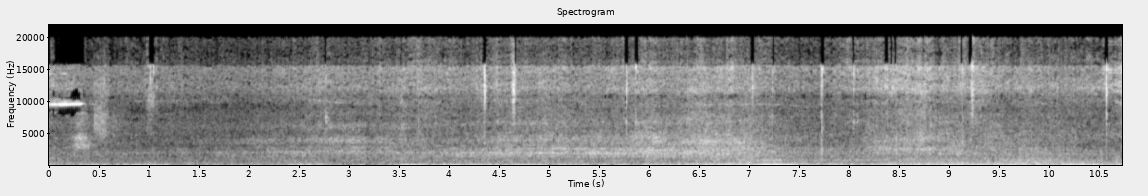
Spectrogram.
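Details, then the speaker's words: 2009 Ford F-250 5.4 L, crank no start with no cranking rpm: open crankshaft position sensor circuit; gently pulling the harness made it run, deep rumble surging and sagging as broken sensor wiring cuts in and out. "as you see here we have oh L which is an open circuit looking at the crankshaft sensor it was very difficult to get to you so I started tugging on the harness and this is what we had"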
